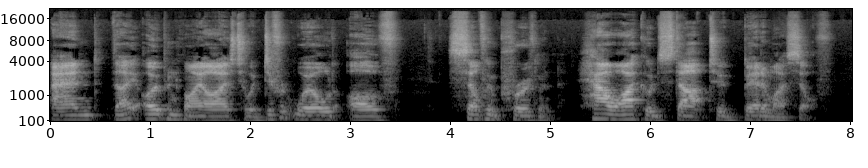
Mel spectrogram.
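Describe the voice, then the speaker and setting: A bright, sharp-toned voice moves at a fairly slow pace with fairly even intonation, and room echo can be heard. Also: man, medium pitch for a man. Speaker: life coach. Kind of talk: personal story talk.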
